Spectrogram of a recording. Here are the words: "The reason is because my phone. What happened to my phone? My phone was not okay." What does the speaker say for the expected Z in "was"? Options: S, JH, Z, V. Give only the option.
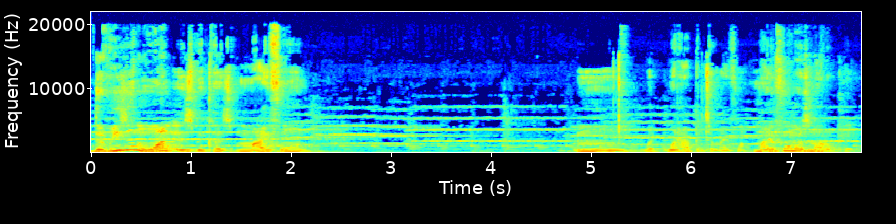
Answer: Z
